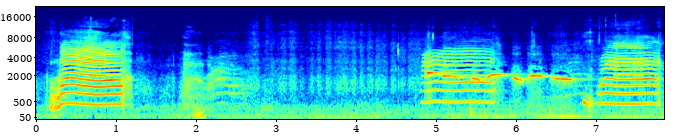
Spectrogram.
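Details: Sir Lancelot, a Maine Coon cat that dislikes whistling, gives long loud wailing meows, three strong cries separated by a quiet gap, with a short whistled phrase between the later two.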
